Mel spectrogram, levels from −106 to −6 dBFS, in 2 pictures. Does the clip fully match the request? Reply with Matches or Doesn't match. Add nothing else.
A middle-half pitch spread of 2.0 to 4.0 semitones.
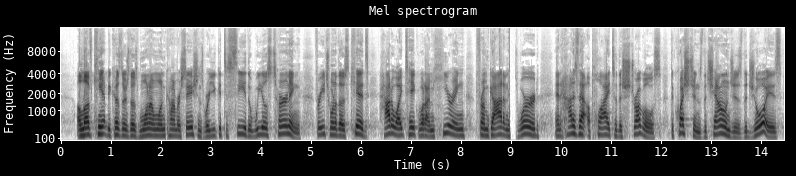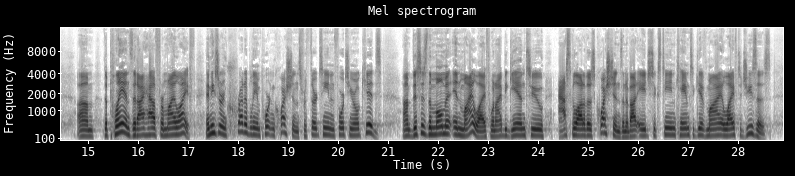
Matches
